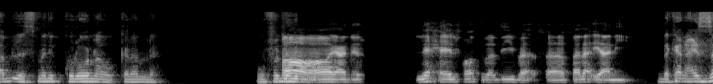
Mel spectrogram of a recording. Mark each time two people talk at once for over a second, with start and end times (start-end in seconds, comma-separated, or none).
none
